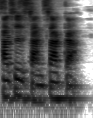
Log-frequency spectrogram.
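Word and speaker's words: saṃsarga: 'sansarga' This is not Sansara. It's Sansarga. This means 'touching', making contact. It has two parts, 'san-', or 'sam-', and 'sarga'. By itself, sam, when in combination with S it changes to S-A-N. The pronunciation changes to san, sansarga.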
